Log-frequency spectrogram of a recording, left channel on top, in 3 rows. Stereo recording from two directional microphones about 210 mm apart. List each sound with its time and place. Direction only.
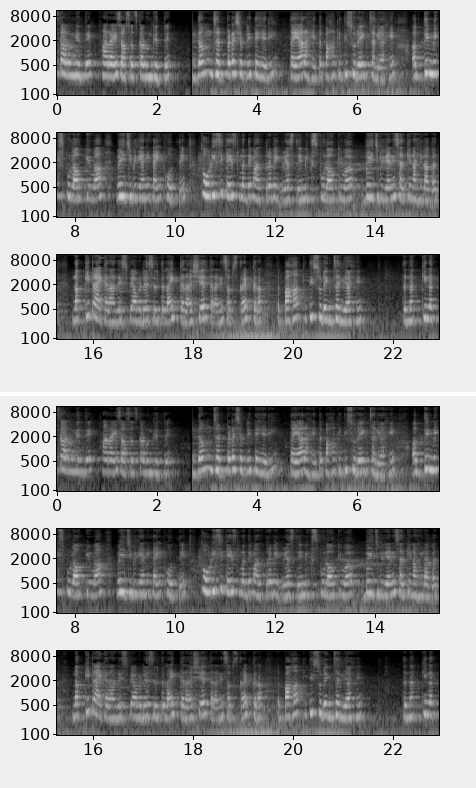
0.0 s a woman's voice: 30° left (ahead or behind); by 2.2 s 45° left (ahead or behind)
2.8 s a woman's voice: 5° right (ahead or behind)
